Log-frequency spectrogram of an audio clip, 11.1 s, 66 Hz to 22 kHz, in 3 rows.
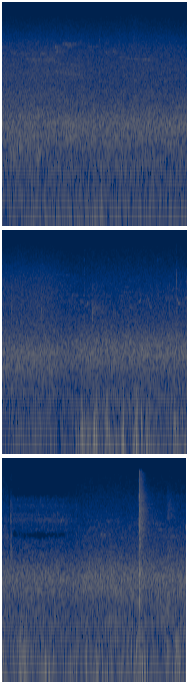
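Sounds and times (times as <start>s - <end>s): bow string snap: 10.1s - 10.8s.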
